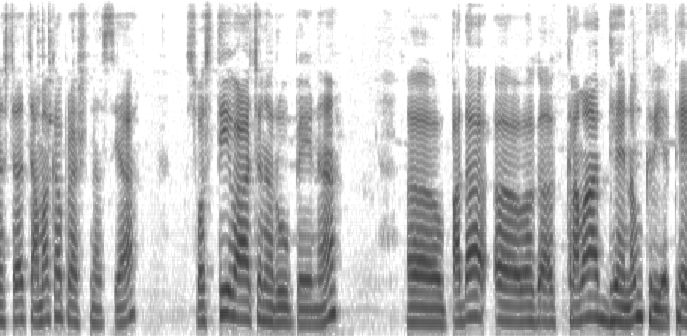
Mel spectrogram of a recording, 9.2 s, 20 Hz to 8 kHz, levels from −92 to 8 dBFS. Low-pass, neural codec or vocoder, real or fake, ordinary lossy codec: none; none; real; none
